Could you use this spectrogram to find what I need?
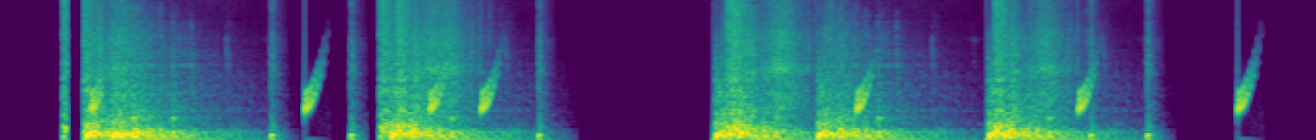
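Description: Bombs explode with loud booming blasts in a video game.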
